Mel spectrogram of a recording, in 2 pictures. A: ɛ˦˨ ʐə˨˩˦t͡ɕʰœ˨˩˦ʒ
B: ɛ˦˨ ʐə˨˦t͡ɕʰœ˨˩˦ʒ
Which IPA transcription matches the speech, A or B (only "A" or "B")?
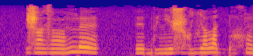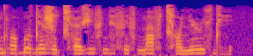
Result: B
